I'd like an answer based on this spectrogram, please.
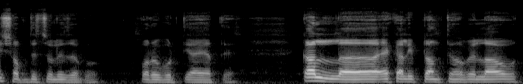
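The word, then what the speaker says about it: كَلَّا: কাল্লা, কাল্লা, এখানে একালিপ টান আছে।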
